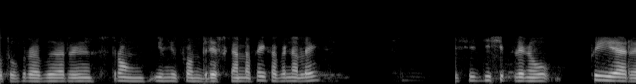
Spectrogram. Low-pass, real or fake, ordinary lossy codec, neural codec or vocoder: 3.6 kHz; fake; none; codec, 44.1 kHz, 7.8 kbps, DAC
